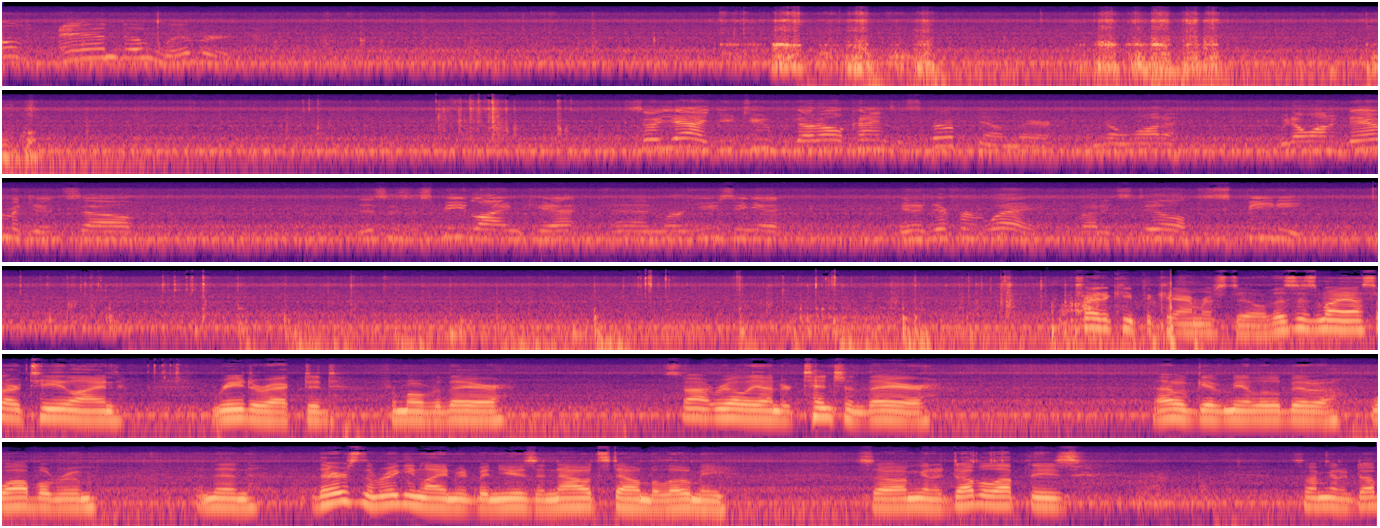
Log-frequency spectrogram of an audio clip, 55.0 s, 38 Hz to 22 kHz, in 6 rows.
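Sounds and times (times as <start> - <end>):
engine running: 0.0 - 55.0
knocking and scraping: 4.8 - 11.4, 28.0 - 37.1
wind buffeting microphone: 5.1 - 11.1, 28.3 - 41.2.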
